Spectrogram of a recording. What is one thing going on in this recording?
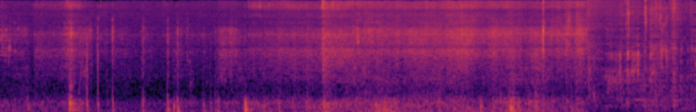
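Boots crunch on snow.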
